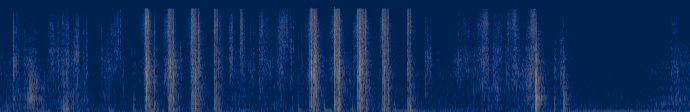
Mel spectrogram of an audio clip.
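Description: A tarot deck being shuffled by hand: an irregular run of crisp card slaps and taps, which stops about seven seconds in.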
